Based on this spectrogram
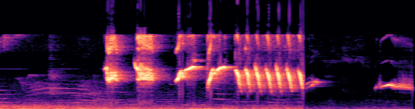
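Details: Short burst of oriental magpie-robin song imitating canary: a few loud harsh chirps, then a quick run of about eight rapidly repeated high trill notes, a pause, and one soft whistle.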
